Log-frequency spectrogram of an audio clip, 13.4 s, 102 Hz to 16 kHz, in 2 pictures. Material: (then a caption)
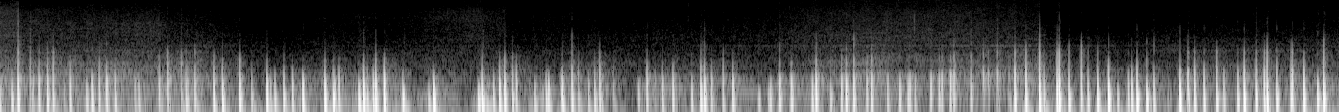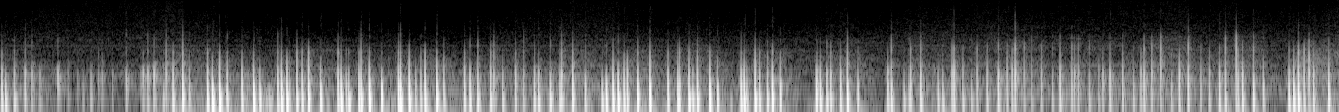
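Cork. A cork object is tapped rapidly right next to a FIFINE K690 microphone, producing a dense stream of deep, bassy, dull thumps around a low 150 Hz pitch with almost no high end. The taps come in quick irregular bursts with a few brief pauses, and each thump dies away almost instantly.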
